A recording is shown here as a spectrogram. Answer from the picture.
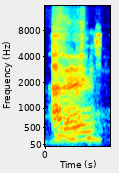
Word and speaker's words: Armony: Eu pronuncio a francesa. Harmonie, né? Harmonie.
